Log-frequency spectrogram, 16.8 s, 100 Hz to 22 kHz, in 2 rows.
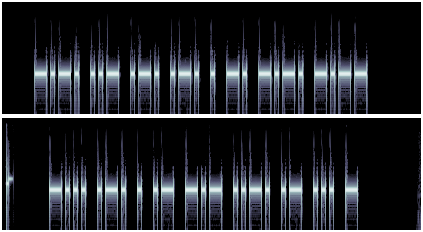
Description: Morse code, heard as a keyed tone, about 15 wpm, 700 Hz. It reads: CURRENCY BREAKFAST
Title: Sentences from Top 1500 Words - New Word Drill - 15wpm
